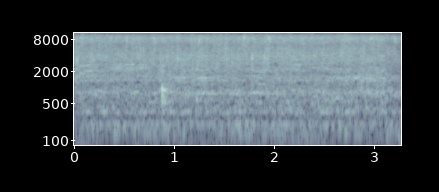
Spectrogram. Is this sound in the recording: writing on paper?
no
